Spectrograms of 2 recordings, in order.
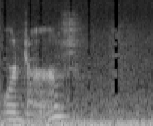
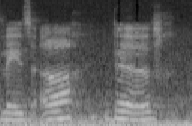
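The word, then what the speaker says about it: hors-d'œuvre: dev this means appetizers we use this word in english but we pronounce it hors d'oeuvre but in french it's pronounced laser dev kind of close means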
